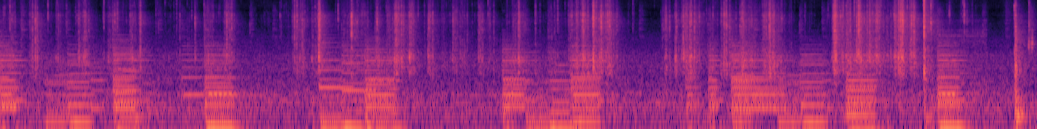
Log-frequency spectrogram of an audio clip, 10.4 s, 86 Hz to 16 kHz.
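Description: Background music with a beat, over rapid clicking and clacking of a DaYan TengYun V2 M magnetic 3x3 speedcube being turned fast during a timed solve.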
